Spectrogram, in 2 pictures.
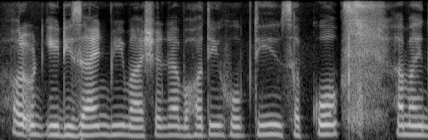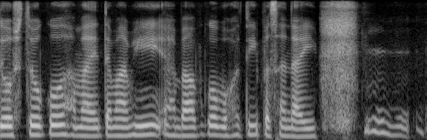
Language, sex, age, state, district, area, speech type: Urdu, female, 60+, Uttar Pradesh, Lucknow, urban, spontaneous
